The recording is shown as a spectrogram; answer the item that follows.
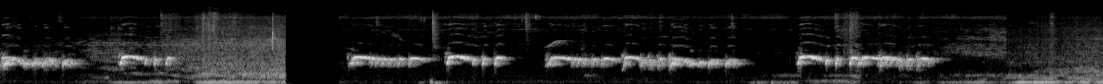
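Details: Zebra dove of local stock singing against rivals: a string of trilled, throbbing coo phrases, some run together, broken by low knocks, rustling and a brief gap.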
